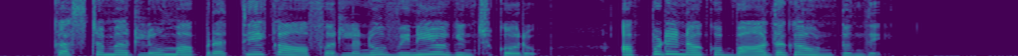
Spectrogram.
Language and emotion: Telugu, sad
